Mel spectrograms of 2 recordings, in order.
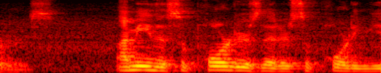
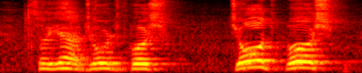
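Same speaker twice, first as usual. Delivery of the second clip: shrill, booming, very high, very loud mocking taunt; 11 semitones higher, 9 dB louder than usual. Mocking a rival by imitating how they talk: imitating the other person. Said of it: "you did this thing where you go".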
